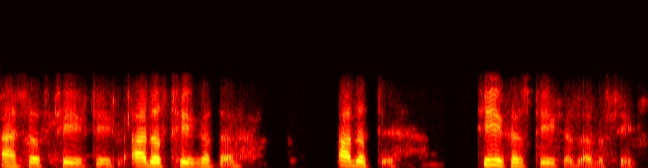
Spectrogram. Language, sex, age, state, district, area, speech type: Kashmiri, male, 18-30, Jammu and Kashmir, Baramulla, rural, conversation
